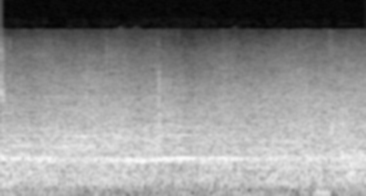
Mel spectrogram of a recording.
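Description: Ice hockey rink ambience during live play: a steady wash of noise with a faint steady hum.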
